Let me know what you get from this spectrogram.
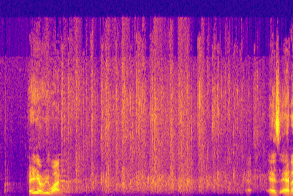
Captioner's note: applause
